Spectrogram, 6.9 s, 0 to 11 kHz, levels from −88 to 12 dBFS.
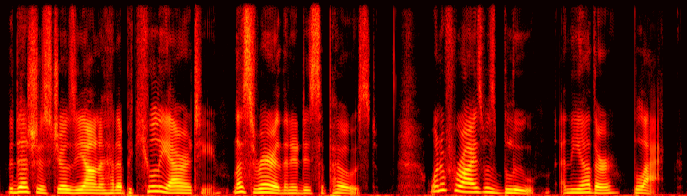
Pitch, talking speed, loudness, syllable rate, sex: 205 Hz, 190 wpm, -19 LUFS, 5.9 syllables/s, female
